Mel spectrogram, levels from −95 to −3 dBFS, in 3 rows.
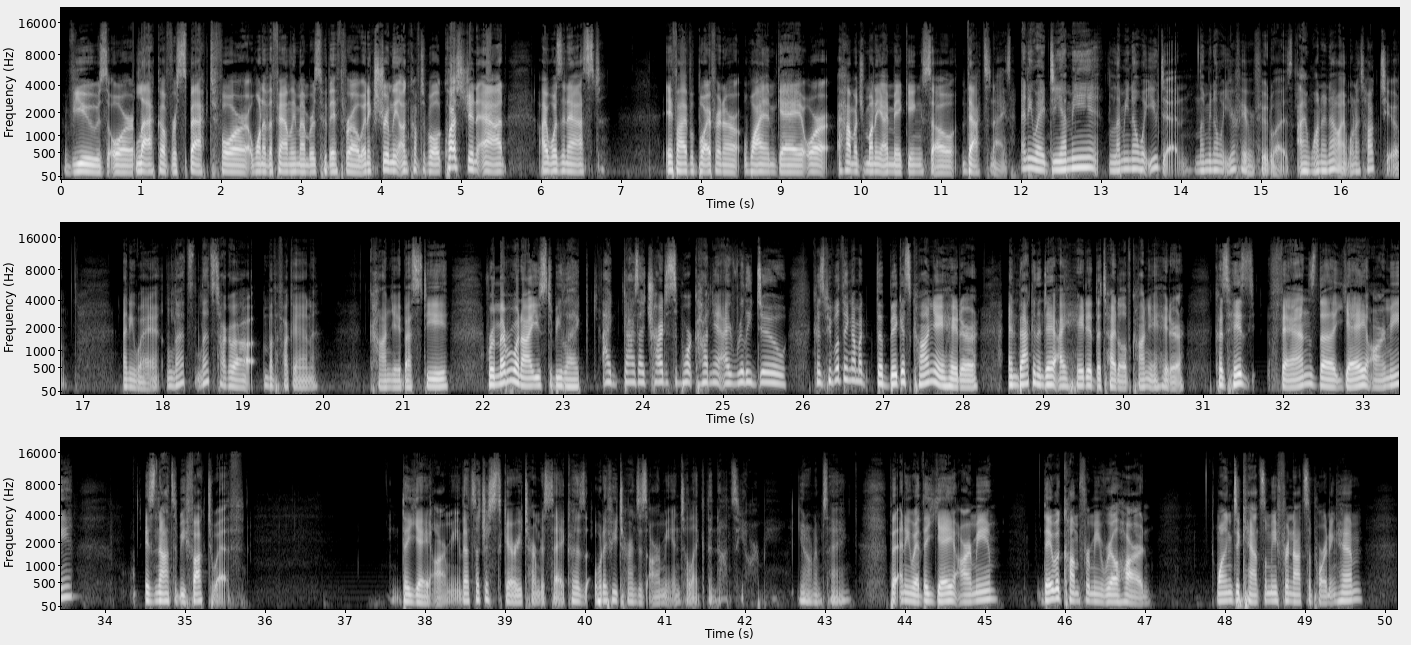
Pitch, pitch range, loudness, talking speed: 135 Hz, 125-155 Hz, -20 LUFS, 205 wpm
